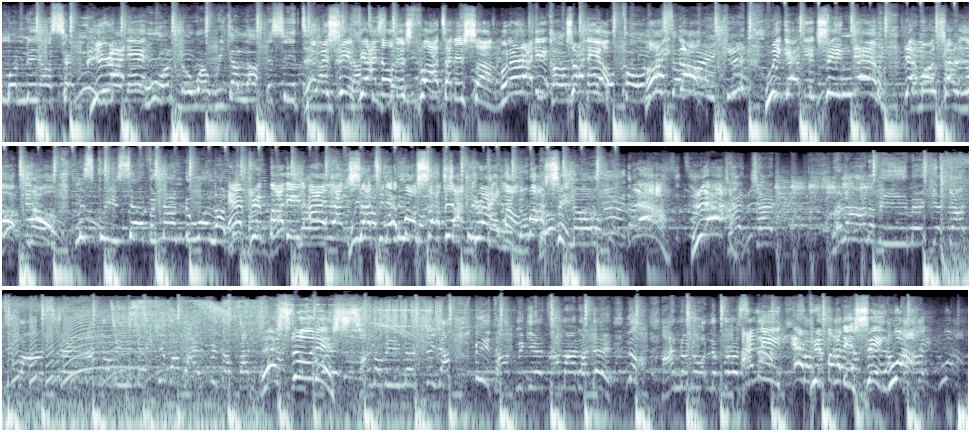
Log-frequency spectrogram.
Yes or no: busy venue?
yes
